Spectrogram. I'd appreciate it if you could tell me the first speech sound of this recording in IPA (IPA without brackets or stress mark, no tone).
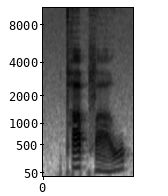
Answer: pʰ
